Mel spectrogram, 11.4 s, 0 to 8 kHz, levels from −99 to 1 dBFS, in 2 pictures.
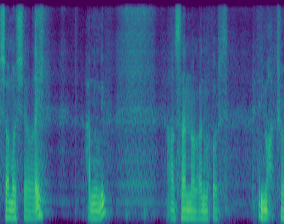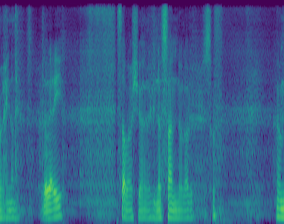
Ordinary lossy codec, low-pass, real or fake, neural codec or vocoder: none; 7.2 kHz; fake; codec, 16 kHz in and 24 kHz out, 0.4 kbps, LongCat-Audio-Codec, four codebook decoder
